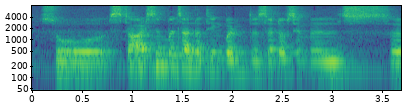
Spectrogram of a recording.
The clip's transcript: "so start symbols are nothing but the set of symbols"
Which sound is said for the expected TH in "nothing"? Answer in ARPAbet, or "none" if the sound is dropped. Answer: T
